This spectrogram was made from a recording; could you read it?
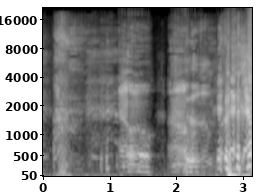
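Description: A woman's heavy, labored breathing, several drawn-out breaths with a groaning, gasping edge, rising and falling in loudness over a few seconds.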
